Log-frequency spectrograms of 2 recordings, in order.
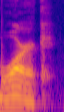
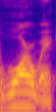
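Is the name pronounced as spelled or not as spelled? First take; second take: not as spelled; as spelled. First: The name is pronounced differently from its spelling. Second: The name is pronounced just as it is spelled. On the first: This is how the owner says it. The speaker calls it right. "He pronounces his name Warwick" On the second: This is not how the owner says it. The speaker calls it wrong. "not Warwick, you know, it's spelled"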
